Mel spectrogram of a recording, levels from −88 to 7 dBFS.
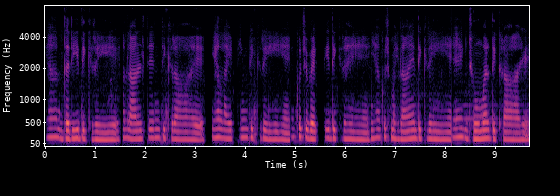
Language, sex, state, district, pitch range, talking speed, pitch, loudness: Hindi, female, Bihar, Gaya, 155-180 Hz, 190 wpm, 170 Hz, -33 LUFS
